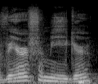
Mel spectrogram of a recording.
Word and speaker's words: Vera Farmiga: Number 2, I got Vera Farmiga.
